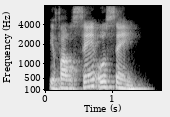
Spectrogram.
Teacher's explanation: Sem é como esse M tivesse som de U.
